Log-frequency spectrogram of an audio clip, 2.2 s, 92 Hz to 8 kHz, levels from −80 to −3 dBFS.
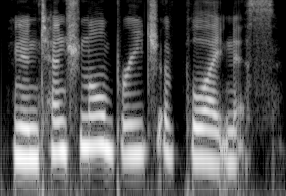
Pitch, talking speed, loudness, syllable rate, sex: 240 Hz, 140 wpm, -14 LUFS, 5.9 syllables/s, female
